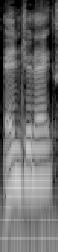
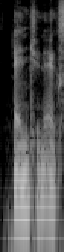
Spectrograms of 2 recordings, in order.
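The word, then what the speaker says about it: nginx: they have some quick reference so what is engine X and how to use this image so let's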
